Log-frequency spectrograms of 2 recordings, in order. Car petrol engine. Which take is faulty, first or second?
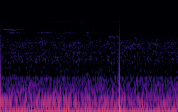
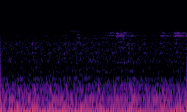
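second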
